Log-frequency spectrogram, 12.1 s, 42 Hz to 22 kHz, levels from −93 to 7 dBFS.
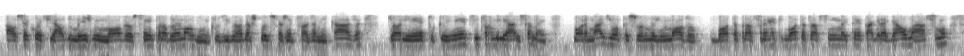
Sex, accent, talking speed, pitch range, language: male, Brazilian, 225 wpm, 140-175 Hz, Portuguese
